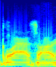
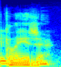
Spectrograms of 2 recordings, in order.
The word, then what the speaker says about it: Glazer: no hope of escape i heard you talking to glazar glazer i call him glazar he doesn't like you because i mispronounced his name yeah he told me it's glazer but there are three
